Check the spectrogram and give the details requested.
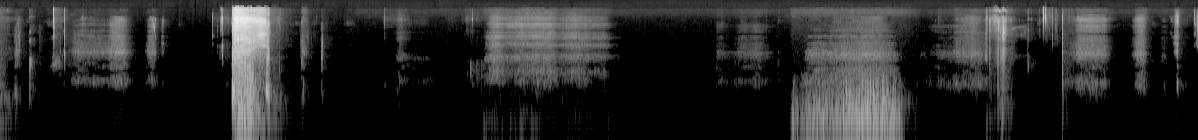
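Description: A sharp explosive sneeze, then a longer wet, noisy burst with sniffing and small snuffles between; a bout of repeated moist sneezes.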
